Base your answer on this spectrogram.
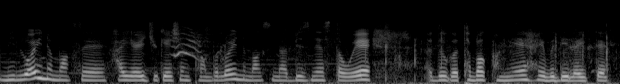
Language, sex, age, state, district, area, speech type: Manipuri, female, 18-30, Manipur, Chandel, rural, spontaneous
